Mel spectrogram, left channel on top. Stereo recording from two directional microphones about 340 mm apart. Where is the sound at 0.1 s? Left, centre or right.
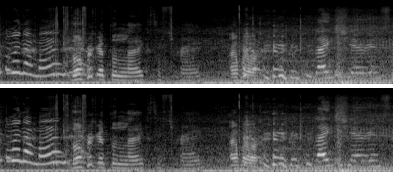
Right.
